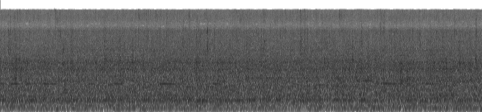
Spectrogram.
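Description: Heavy rain pouring steadily: a dense, even hiss of drops hitting the wet road.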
